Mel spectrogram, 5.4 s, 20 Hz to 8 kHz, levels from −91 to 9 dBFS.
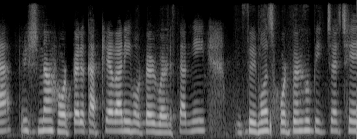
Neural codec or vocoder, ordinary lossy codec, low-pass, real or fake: codec, 16 kHz, 0.5 kbps, X-Codec, HuBERT features, trained on general audio; none; 7.2 kHz; fake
